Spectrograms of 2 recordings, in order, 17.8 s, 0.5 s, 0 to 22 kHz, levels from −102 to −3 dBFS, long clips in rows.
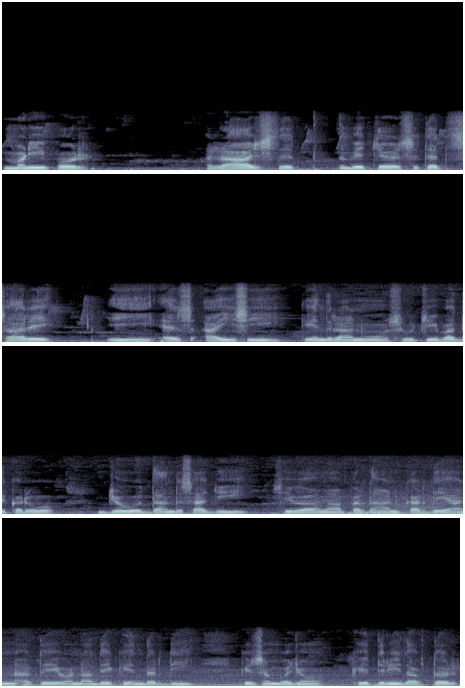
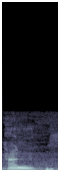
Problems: background sounds at intervals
